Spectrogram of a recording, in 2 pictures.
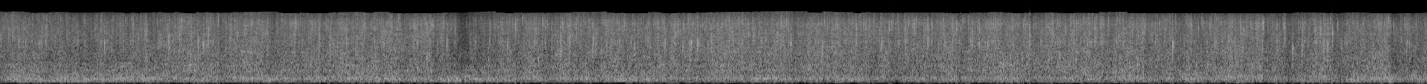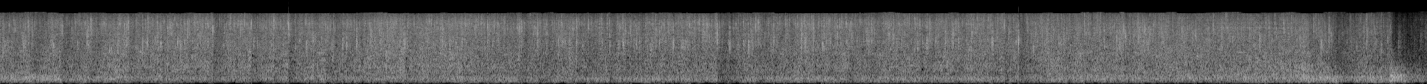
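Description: Rain falling steadily in a thunderstorm: a dense, even hiss of rain on surfaces, with a brief dip in loudness near the end.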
